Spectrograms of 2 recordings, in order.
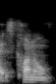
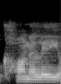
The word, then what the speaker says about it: Conal: No, a lot of people get it wrong, but yeah, it's Conal. So Conal, yeah, yeah. It's spelt how it sounds, I think. Conal. yeah, a lot of people get it wrong. Call me Conal or Connolly or something like that. It's Conal.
